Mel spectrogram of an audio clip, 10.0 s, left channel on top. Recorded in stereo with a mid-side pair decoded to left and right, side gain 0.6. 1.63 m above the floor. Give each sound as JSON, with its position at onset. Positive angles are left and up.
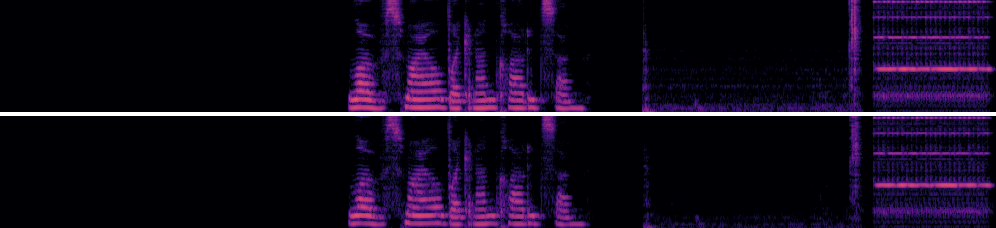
{"t": 3.5, "sound": "a woman speaking", "azimuth_deg": 30, "distance_m": 1.4}
{"t": 6.4, "sound": "a camera shutter", "azimuth_deg": 70, "distance_m": 0.8}
{"t": 8.7, "sound": "a phone ringing", "azimuth_deg": 15, "distance_m": 1.7}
